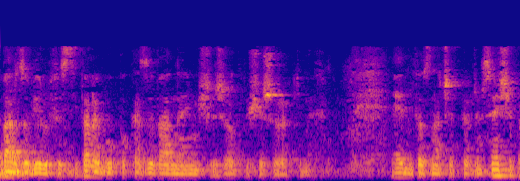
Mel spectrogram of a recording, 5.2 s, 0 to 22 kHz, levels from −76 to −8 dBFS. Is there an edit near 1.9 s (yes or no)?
no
